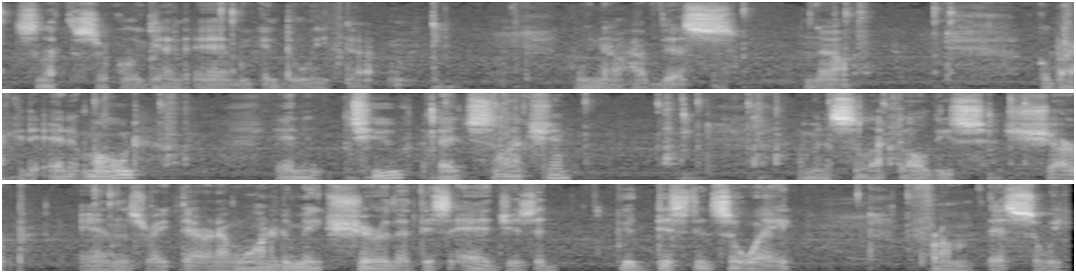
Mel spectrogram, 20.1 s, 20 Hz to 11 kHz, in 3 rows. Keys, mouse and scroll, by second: 1.0 x, 2.7 KP_1, 3.5-3.9 scroll up 3, 4.6 middle click, 5.8 click, 6.7 Tab, 7.3 middle click, 8.0-8.4 scroll up 1, 9.0 2, 9.5 shift+middle click, 10.1 scroll up 1, 10.4 middle click, 11.1 shift+middle click, 11.6 scroll up 2, 11.9 middle click, 13.0 shift+click, 14.0 shift+click, 17.5 middle click, 19.7-20.1 scroll down 2.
